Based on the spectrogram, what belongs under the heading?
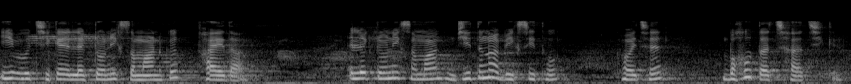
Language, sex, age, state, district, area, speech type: Maithili, female, 18-30, Bihar, Begusarai, rural, spontaneous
